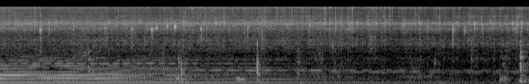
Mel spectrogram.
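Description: Chopped onion frying in sesame oil, sizzling steadily in a frying pan, with a few faint taps of a knife on a wooden cutting board.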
